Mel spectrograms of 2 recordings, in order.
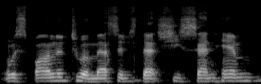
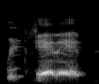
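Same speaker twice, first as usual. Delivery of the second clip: much higher, blubbering triumph; mock crying; 11 semitones higher than usual. Host as Tina, mock sobbing with joy over the booking. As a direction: sob it out like a happy cartoon girl.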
